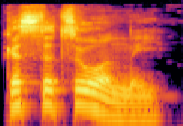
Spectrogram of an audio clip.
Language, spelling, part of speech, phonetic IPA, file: Russian, кассационный, adjective, [kəsət͡sɨˈonːɨj], Ru-кассационный.ogg
- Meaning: appeal, cassation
